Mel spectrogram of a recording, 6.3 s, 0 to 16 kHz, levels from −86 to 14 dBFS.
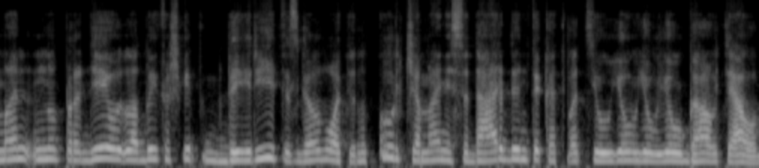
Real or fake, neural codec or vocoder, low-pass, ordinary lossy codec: fake; codec, 44.1 kHz, 3.4 kbps, Pupu-Codec; 14.4 kHz; Opus, 24 kbps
